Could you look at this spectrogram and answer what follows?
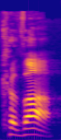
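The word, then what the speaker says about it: קוה: couple meanings one of the meanings is is pronounced kava that word means to bind together wait those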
